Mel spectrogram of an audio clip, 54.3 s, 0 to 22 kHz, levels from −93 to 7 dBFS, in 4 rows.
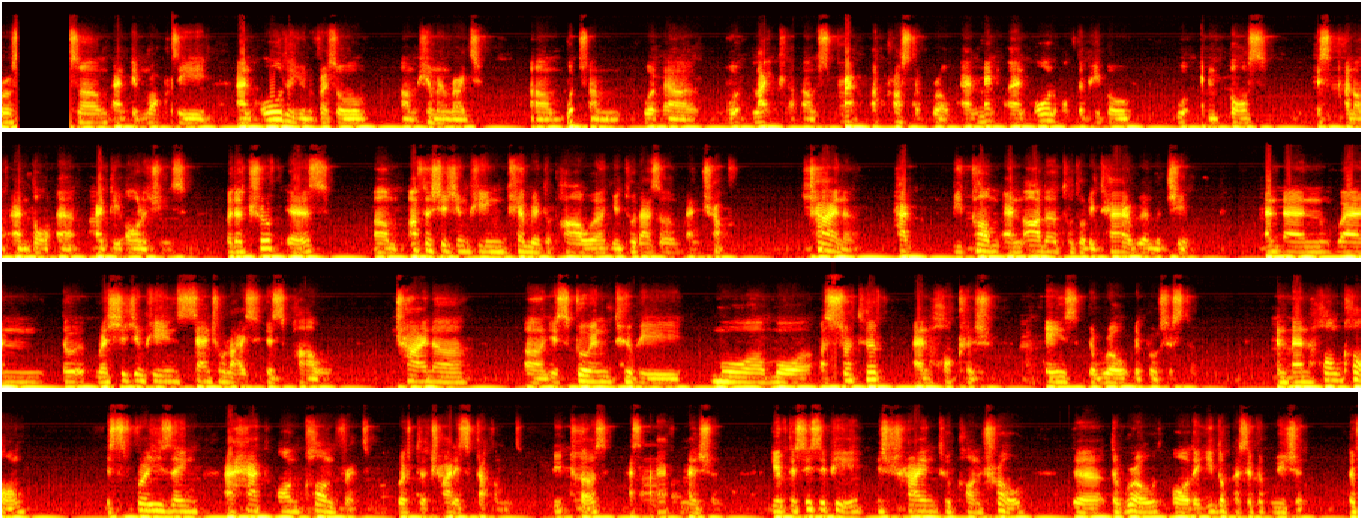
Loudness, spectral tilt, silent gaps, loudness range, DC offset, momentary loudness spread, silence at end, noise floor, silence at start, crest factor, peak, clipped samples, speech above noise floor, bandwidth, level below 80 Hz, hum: -19 LUFS; -3 dB/octave; 0.17-0.67 s; 4 LU; under 0.1%; 11 LU; 0 s; -46 dBFS; 0 s; 16 dB; 0 dBFS; under 0.1%; 31 dB; 11.5 kHz; -36 dBFS; none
